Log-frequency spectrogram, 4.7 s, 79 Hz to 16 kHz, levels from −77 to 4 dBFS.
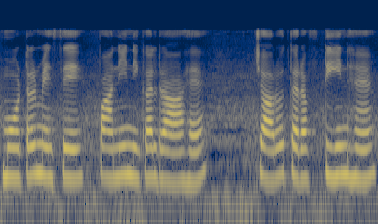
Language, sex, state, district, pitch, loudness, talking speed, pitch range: Hindi, female, Haryana, Rohtak, 240 Hz, -15 LUFS, 140 wpm, 235-250 Hz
